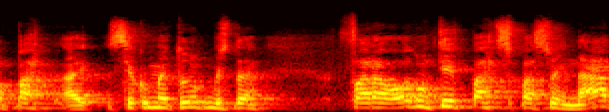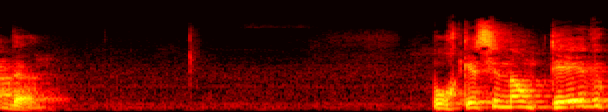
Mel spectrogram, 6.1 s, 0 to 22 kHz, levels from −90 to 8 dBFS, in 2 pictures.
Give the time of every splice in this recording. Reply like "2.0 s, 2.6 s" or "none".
none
